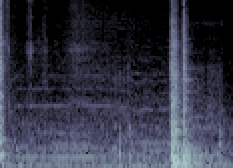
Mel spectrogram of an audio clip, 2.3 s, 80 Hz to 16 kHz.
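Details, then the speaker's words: Kwikee RV motorized entry step (A-type gearbox) after repair with 14 Nm motor, door closed: short even motor whir as step folds in, then solid door thump; no grinding or strain, normal retraction. "Okay, at this point you should be able to close your door, and if everything works, it should sound like that."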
